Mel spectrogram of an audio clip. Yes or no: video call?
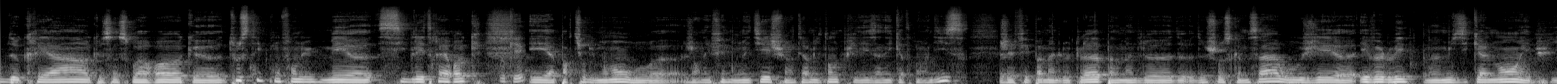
no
